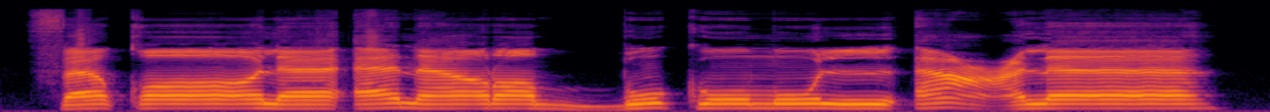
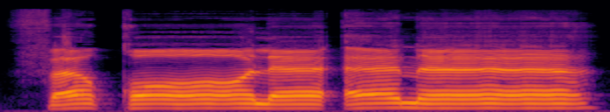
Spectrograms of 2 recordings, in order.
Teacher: But if we do stop, then we would say فَقَالَ أَنَا. Notice how we extended the alif at the end for 2 counts.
